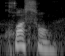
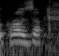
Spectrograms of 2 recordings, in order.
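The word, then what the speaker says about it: croissant: Datuk cuba you pronounce theason tu in in the French word. A dia kuason kuasong. Kuason. Kuason. Itulah husband I selalu marah. Ayat sebut croza. No, it's croz.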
